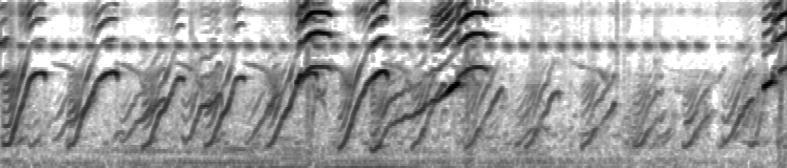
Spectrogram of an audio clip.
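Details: Several guinea pigs, apparently at a guinea pig farm, squeak repeatedly with high rising whistles that overlap.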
